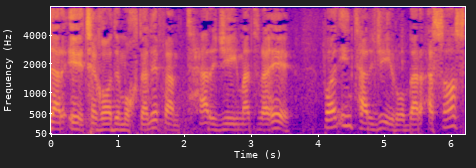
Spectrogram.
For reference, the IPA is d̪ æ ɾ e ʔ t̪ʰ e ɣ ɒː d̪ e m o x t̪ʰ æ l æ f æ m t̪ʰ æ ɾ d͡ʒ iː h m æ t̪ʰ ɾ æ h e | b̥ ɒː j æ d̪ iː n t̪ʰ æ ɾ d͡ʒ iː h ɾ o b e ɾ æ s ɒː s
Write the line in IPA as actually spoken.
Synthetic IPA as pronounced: d̪ æ ɾ e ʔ t̪ʰ e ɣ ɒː d̪ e m o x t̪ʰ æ l e f æ m t̪ʰ æ ɾ d͡ʒ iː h m æ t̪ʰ ɾ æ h e | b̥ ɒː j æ d̪ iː n t̪ʰ æ ɾ d͡ʒ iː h ɾ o b æ ɾ æ s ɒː s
